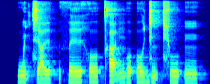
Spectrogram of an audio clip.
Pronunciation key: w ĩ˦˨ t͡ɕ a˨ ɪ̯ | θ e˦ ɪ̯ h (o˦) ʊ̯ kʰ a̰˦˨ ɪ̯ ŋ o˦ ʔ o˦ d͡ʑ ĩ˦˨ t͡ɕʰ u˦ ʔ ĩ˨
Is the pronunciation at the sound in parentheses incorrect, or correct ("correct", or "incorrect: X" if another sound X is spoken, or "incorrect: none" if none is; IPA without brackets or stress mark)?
correct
